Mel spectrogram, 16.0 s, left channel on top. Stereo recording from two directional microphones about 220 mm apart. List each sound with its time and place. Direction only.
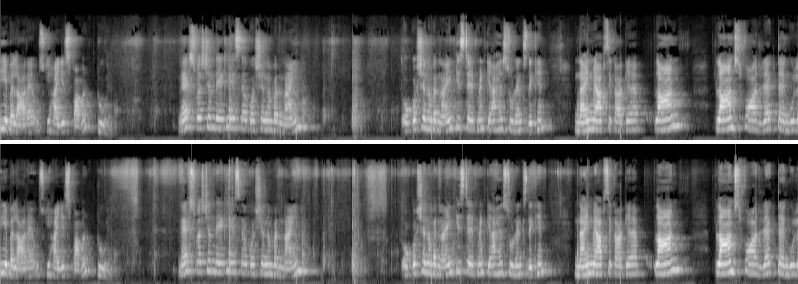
0.0 s a woman's voice: 10° right (ahead or behind)
3.5 s a woman's voice: 15° right (ahead or behind)
8.2 s a woman's voice: 15° right (ahead or behind)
